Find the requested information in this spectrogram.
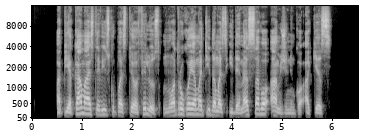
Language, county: Lithuanian, Panevėžys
